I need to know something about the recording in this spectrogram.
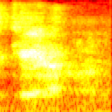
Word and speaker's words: Takeda: The truth of the matter is, Chaeyoung Soo learned Daito Aikijutsu from Takeda, from Osensei Takeda. Like I can't remember how to pronounce his name. Takeda. I'm sorry, it's Takeda.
